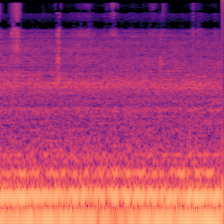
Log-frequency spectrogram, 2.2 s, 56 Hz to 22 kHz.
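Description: A 1988 Ford Mustang Foxbody GT engine idles steadily nearby, a deep, even rumble with a constant low throb and no revving or talk.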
